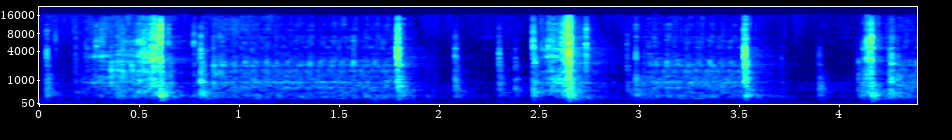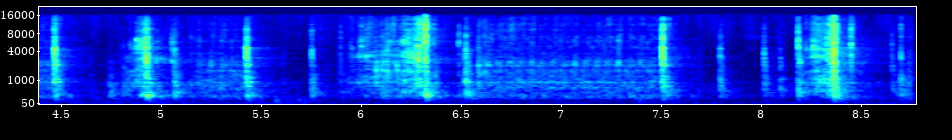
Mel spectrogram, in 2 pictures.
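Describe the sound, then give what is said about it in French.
The rotary dial of an office telephone is turned again and again to dial a number, each spin giving a short whirring, clicking rattle as it winds back, in a steady series of moderately loud bursts with no one speaking. “Mais vous ne regardez pas le numéro que je compose.”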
